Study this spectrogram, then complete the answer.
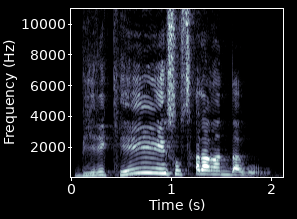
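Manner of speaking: drawn-out, high stress on 계속; slow, high, emphatic swell through 계속; insistent love. Retold or imitated. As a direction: stretch 계속 long to show love that never stops. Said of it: "원망하는 말투를 한 것이 아니라".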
